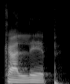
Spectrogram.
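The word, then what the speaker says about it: כָּלֵב: Pero es diferente porque el nombre de él se pronuncia Caleb y Caleb significa fiel.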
